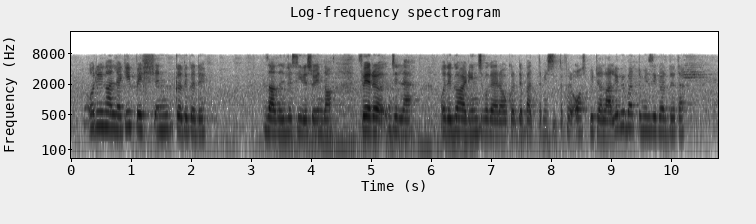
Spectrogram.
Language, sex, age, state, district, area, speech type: Dogri, female, 18-30, Jammu and Kashmir, Jammu, urban, spontaneous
